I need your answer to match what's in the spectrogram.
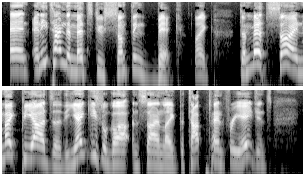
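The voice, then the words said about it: New York accent. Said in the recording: “So I'm from New York, if you couldn't tell by my accent”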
